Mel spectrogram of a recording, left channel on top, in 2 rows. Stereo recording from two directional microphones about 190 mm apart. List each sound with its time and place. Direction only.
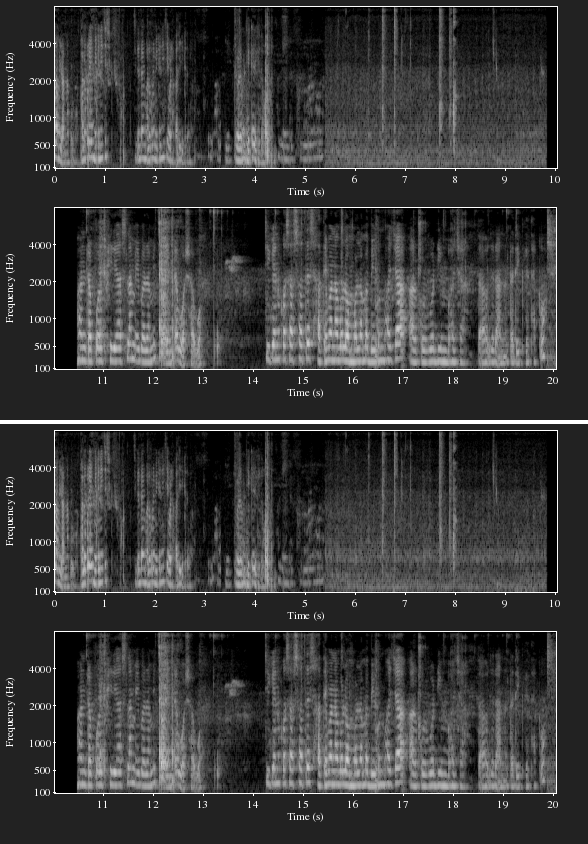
0.0 s a woman's voice: 65° right (ahead or behind)
0.6 s a woman's voice: 50° right (ahead or behind)
3.6 s a woman's voice: 15° left (ahead or behind)
10.4 s a woman's voice: 15° left (ahead or behind)
14.3 s a woman's voice: 10° left (ahead or behind)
